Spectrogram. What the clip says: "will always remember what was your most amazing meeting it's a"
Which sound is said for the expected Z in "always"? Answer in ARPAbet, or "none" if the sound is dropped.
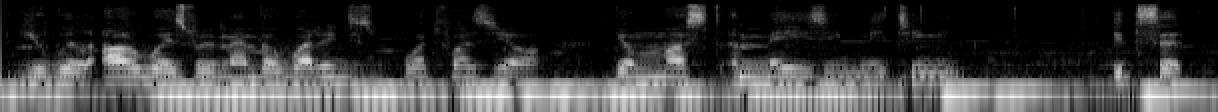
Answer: Z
